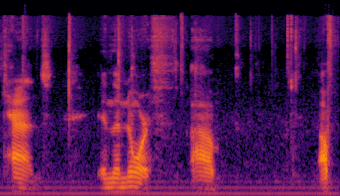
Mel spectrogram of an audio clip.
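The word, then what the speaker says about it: Cairns: And uh Queensland goes all the way up to Kes or Kairens it's spelled but pronounced Ks in the north um up up near Cooktown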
